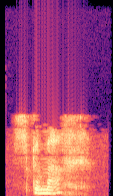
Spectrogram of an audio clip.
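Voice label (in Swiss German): "gemach", Haut Rhin; medecine; organes génitaux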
